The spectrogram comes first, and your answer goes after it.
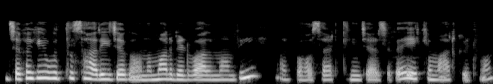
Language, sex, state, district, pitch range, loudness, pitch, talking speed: Garhwali, female, Uttarakhand, Uttarkashi, 215-280 Hz, -14 LUFS, 235 Hz, 230 wpm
